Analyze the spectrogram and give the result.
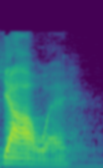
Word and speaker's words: Yahweh: And the most commonly accepted pronunciation is Yahweh.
